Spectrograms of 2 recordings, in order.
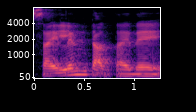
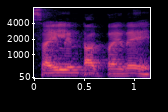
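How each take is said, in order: No difference in how they are said.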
